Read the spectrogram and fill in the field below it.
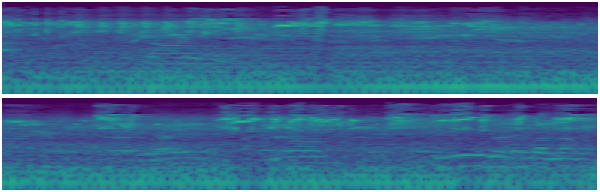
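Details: A flock of lovebirds reacting to feeling unsafe from filming, giving rapid shrill chirps and occasional harsher squawks that pile into a continuous twittering din.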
